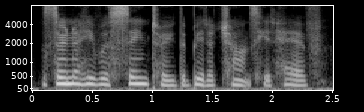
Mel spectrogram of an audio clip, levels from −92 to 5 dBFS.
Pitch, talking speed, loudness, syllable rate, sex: 195 Hz, 265 wpm, -18 LUFS, 6.0 syllables/s, female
